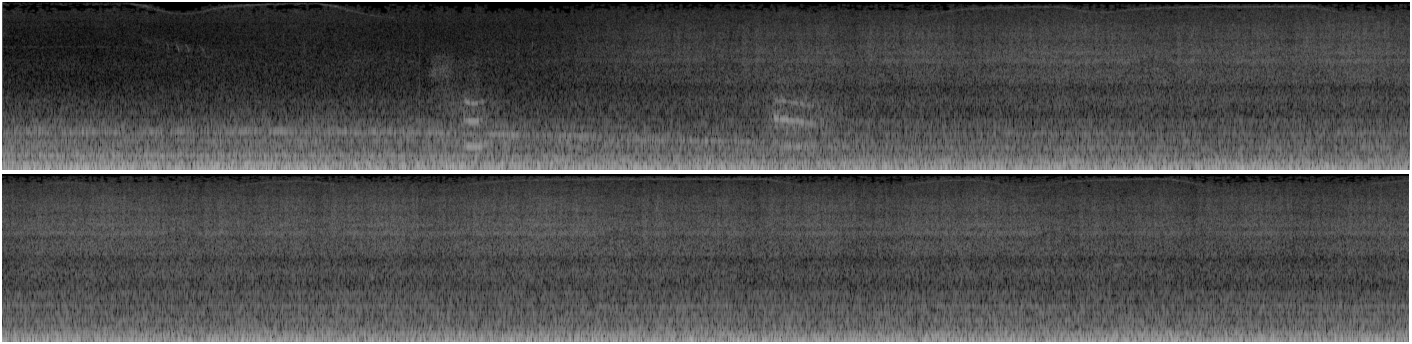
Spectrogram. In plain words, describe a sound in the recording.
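A bus engine hums steadily and its pitch falls as it slows.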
